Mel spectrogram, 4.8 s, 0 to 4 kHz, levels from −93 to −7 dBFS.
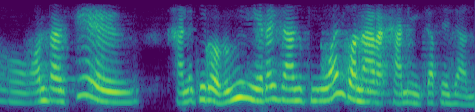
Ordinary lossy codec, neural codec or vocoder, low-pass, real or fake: AAC, 16 kbps; codec, 16 kHz, about 1 kbps, DyCAST, with the encoder's durations; 3.6 kHz; fake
